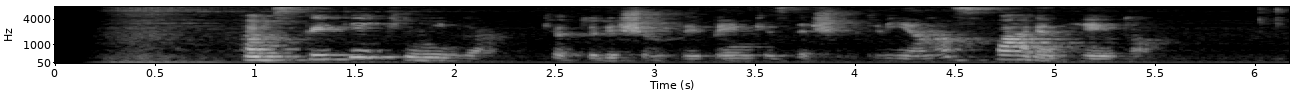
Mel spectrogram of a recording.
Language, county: Lithuanian, Vilnius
